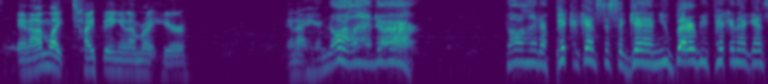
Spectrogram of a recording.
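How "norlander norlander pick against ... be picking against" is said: mock coach voice, high-pitched, screaming and taunting. Retelling a coach yelling at him from the court: imitating a coach screaming. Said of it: "he's screaming it at me".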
